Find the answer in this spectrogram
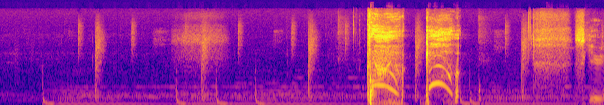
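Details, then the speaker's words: Cough: two short, harsh, partly voiced cough bursts from an adult who says he has bronchitis, a light cough over steady background music. "me what's that sound that's me coughing smoke me I got brontis yeah there's a light coughing sound I make"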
